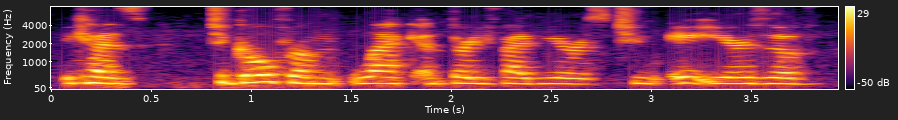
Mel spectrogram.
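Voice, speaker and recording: Give me a woman with a husky, slightly breathy voice, explaining her reading of a book thoughtfully in a casual online chat. She lays out her argument step by step. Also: medium pitch, little pitch movement, normal speed, rough recording. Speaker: book club panelist. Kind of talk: casual discussion on a video call.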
